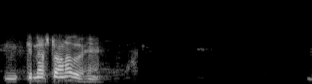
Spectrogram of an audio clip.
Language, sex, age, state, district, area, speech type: Dogri, male, 18-30, Jammu and Kashmir, Samba, rural, conversation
